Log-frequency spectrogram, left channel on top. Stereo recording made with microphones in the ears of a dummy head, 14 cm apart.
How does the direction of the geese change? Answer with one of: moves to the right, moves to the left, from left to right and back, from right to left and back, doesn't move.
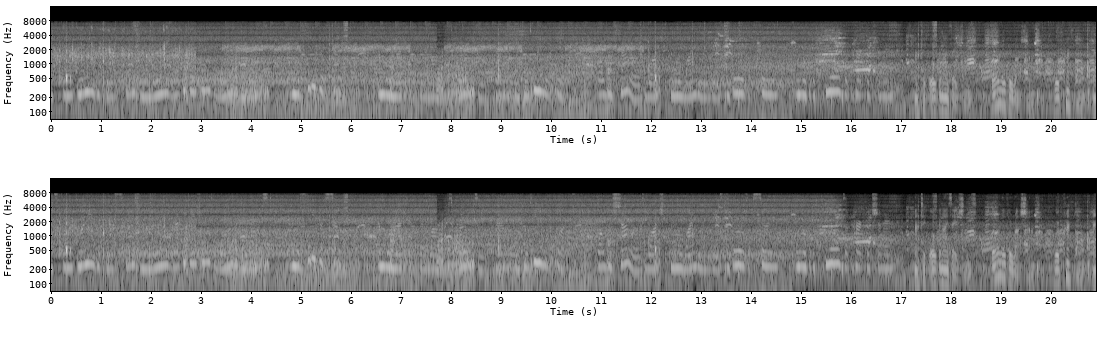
from left to right and back.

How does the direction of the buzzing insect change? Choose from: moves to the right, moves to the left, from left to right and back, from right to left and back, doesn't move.
moves to the left.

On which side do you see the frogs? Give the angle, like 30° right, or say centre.
40° left.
